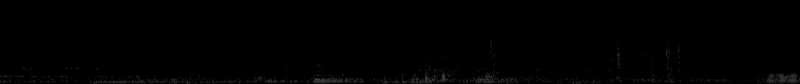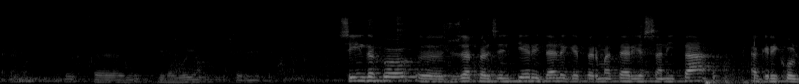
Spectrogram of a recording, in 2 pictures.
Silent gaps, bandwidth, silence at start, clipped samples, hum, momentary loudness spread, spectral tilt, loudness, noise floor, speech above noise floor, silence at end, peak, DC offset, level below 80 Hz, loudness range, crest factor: none; 16 kHz; 0 s; under 0.1%; none; 25 LU; -5.5 dB/octave; -45 LUFS; -69 dBFS; 26 dB; 0 s; -26 dBFS; under 0.1%; -68 dBFS; 21 LU; 22 dB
